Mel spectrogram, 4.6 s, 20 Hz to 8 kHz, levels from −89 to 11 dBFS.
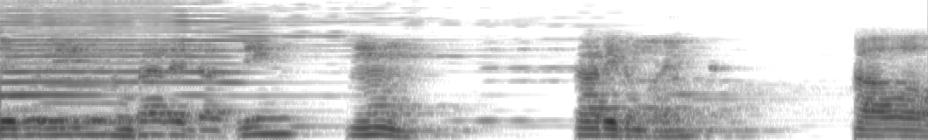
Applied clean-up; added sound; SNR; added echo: classical method WPE with log-MMSE.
